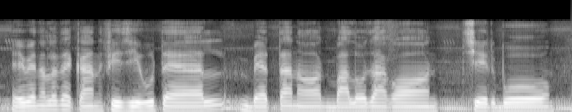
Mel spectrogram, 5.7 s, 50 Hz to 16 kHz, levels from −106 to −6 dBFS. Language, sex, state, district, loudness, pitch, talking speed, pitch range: Chakma, male, Tripura, Unakoti, -13 LUFS, 125 Hz, 105 wpm, 125-135 Hz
